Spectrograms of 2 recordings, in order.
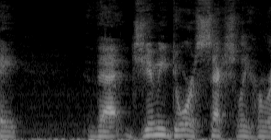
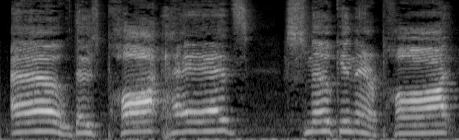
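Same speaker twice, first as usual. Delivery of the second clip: higher, louder, slow outraged host voice; Nancy Grace impression; 7 semitones higher, 8 dB louder, much slower than usual. Mocking Nancy Grace ranting about potheads, outraged. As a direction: sneer at the potheads like a scandalized TV host. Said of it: "her voice?".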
